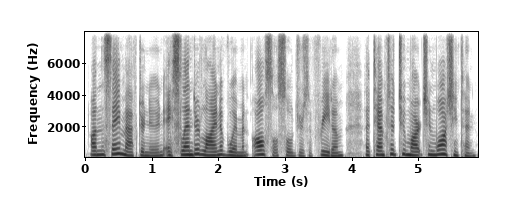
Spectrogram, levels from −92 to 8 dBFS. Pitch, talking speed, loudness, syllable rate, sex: 230 Hz, 175 wpm, -17 LUFS, 5.4 syllables/s, female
